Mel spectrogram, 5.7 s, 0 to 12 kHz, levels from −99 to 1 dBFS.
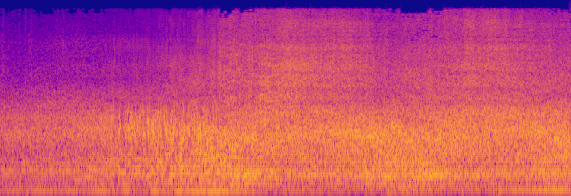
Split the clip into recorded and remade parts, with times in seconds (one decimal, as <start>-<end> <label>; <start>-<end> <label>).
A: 0.0-1.1 recorded; 1.1-2.2 remade; 2.2-5.7 recorded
